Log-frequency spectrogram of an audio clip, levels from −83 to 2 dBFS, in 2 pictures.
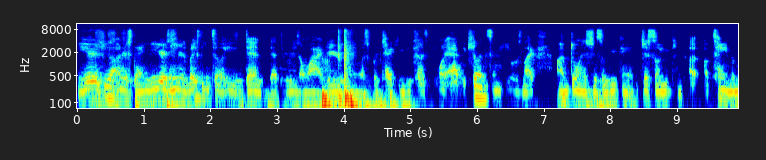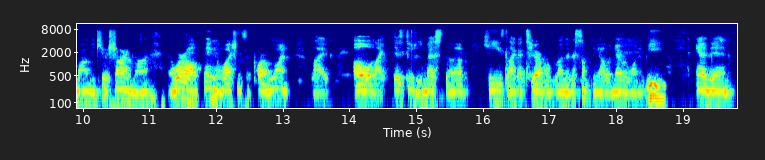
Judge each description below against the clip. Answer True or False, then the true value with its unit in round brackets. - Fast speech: True (235 wpm)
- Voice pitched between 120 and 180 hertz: False (100 Hz)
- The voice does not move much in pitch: True (2.3 semitones)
